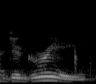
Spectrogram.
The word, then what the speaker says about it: degree: The stress is on the second syllable. A degree.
